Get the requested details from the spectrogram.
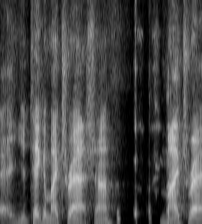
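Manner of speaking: loud put-on Italian American accent, bantering. Voicing a New York rat guarding trash: put-on Italian American accent. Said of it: "no offense to any Italian Americans".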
